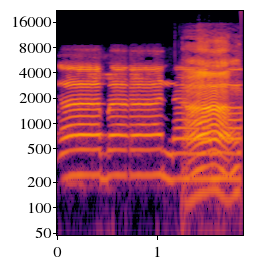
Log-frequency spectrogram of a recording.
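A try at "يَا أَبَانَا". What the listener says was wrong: Enggak. Enggak aba, enggak. A-nya pendek. Aba.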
